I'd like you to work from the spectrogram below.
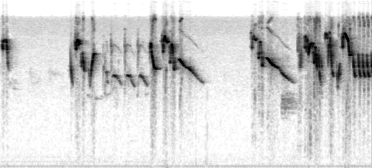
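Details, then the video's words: Training master recording of a canary singing: varied high chirps and descending whistled slurs, a pause, then a dense rush of sharp notes ending in a fast rolling trill. "Ocehan Burung Kenari"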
